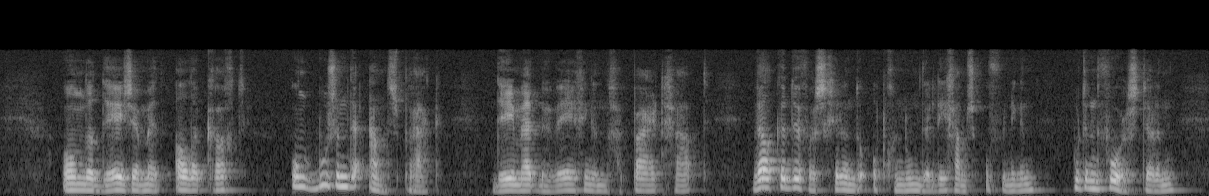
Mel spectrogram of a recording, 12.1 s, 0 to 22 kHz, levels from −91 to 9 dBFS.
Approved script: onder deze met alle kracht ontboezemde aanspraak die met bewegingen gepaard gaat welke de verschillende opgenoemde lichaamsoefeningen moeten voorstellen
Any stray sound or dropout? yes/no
no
